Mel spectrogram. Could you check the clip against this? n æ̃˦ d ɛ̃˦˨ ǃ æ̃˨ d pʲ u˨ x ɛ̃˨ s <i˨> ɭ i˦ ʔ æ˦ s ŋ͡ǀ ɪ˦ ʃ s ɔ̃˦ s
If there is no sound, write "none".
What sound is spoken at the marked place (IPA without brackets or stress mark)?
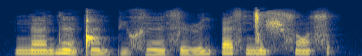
ɪ˨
